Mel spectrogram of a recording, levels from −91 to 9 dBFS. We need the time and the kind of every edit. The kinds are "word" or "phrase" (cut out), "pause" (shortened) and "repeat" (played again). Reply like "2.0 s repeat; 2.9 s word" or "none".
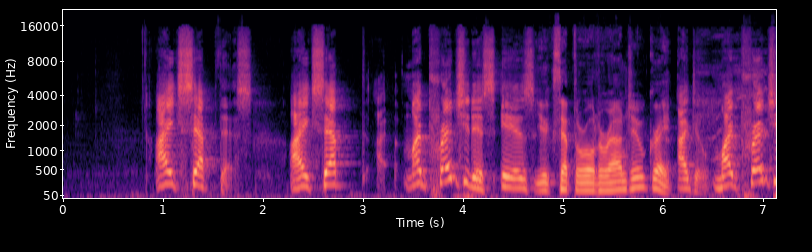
3.3 s pause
